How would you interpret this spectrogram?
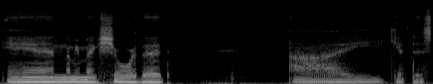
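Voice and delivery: whispered under the breath. Real, not acted. Streamer setting up the chat, whispering to himself. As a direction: mutter it to yourself while fixing the stream.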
